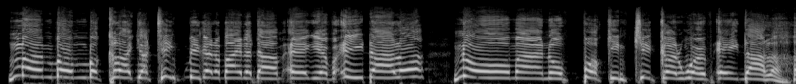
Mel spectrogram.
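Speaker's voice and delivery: mock Jamaican accent, outraged at the price. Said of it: "I saw a Jamaican man trying to buy eggs".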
